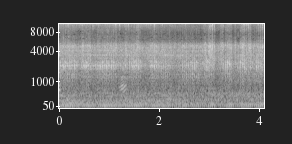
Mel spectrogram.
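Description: Farm tractor's diesel engine running steadily.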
